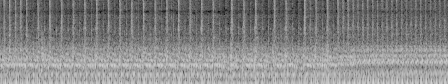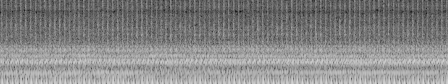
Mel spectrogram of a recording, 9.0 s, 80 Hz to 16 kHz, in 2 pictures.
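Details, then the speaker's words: Log splitter small single-cylinder engine, unused about 3–4 years, started on first pull after fuel was poured into the carburetor intake: quick ticking, then a steady, even idle. Normal idle. "Well, there we go. Perfect. She fired up on the very first pull. That's awesome."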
